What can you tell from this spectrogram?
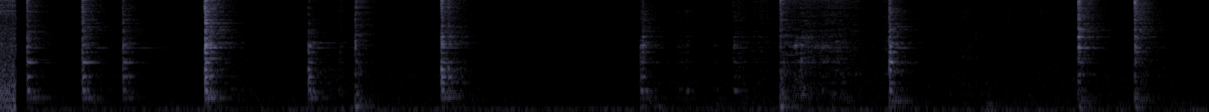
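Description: Metal slotted skimmer spoon clinking against a stainless steel pot while lifting out boiled potatoes: about a dozen light, irregular taps.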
